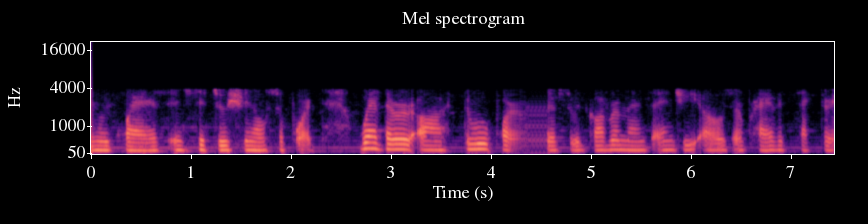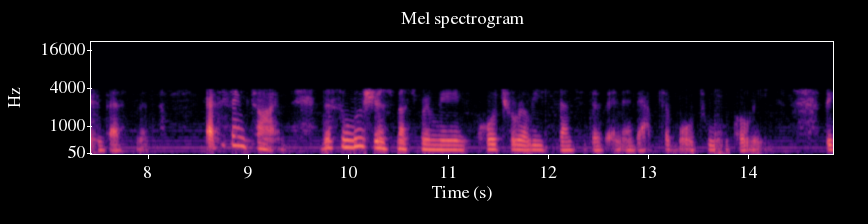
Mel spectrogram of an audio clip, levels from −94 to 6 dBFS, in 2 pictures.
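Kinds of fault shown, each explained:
iLBC codec: a narrowband codec codes each 20 ms frame independently at 15.2 kbps, so nothing above 4 kHz survives and speech sounds plainly rough and synthetic.
lost iLBC frames: dropped packets made the decoder repeat the last pitch cycle with noise, giving held buzzy vowels, longest 360 ms near 4.2 s.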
